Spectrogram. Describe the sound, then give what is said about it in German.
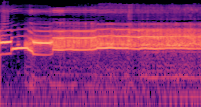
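A person voices a monster's scream: one loud, sustained, shrill shriek held for about two seconds, heard suddenly from the other side, with no other sounds around it. “okay, als diese Dancing Lights wieder hochkommen und länger hier verweilen, hört ihr plötzlich von der anderen Seite so ein Schrei.”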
